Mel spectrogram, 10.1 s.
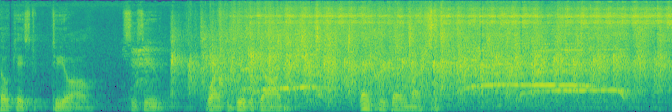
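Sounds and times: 
speech: 0.0 - 4.6, 5.4 - 6.8
audience clapping: 2.5 - 10.0.

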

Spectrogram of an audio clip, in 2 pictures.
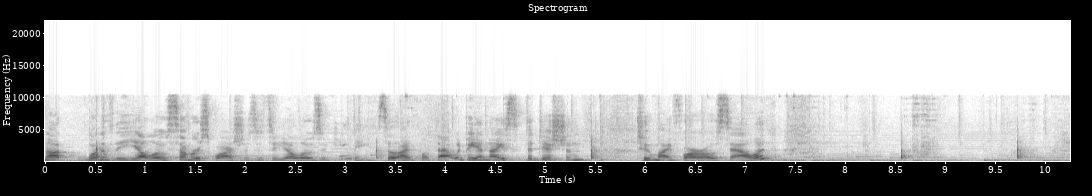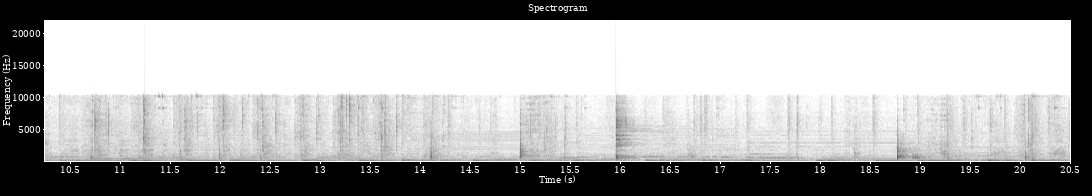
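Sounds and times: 
speech: 0.0 - 7.6
low tonal background: 0.0 - 20.5
knife chopping a red bell pepper on a cutting board: 5.4 - 5.7, 8.5 - 9.0, 9.6 - 14.3, 18.8 - 20.5.

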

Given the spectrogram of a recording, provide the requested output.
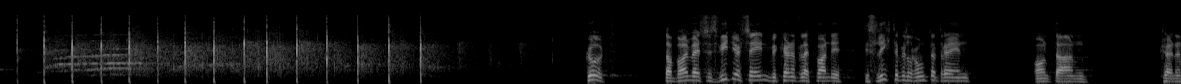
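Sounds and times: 
rhythmic applause for the technician: 0.0 - 5.7
speech: 5.9 - 11.0, 11.6 - 11.7.

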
